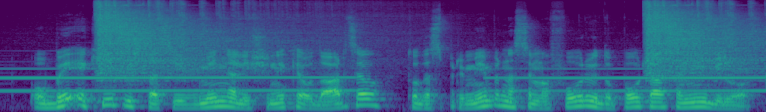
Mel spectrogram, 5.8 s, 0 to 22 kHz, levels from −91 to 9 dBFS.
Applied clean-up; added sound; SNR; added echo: none; Wind instrument, woodwind instrument + Hi-hat; 6 dB; none.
